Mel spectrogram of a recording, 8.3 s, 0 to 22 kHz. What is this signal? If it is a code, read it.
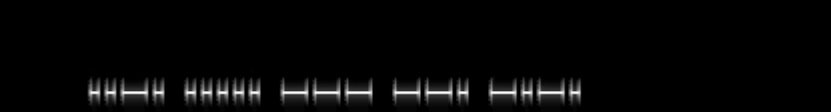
Morse code, heard as a keyed tone, about 15 wpm, 700 Hz. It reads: F5OGC
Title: DXCC-100 Call Signs - 5 Characters - Repeated 2x - 15wpm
